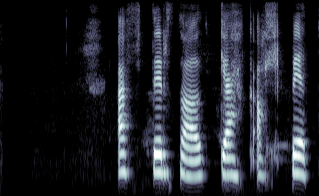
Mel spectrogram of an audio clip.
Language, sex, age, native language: Icelandic, female, 9, Icelandic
